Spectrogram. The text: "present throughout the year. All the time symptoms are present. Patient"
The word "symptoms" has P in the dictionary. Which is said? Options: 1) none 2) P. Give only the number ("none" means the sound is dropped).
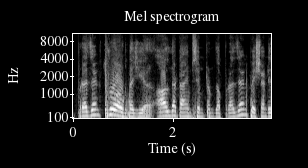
2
